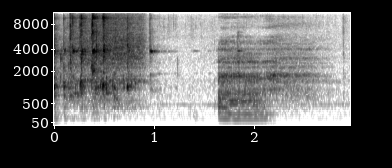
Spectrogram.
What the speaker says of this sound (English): Mix up with the spatula, I suppose.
